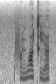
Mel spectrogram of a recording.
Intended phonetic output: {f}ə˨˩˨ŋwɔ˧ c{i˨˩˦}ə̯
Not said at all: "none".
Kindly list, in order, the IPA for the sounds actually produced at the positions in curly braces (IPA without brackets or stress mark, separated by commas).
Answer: f, i˨˩˨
